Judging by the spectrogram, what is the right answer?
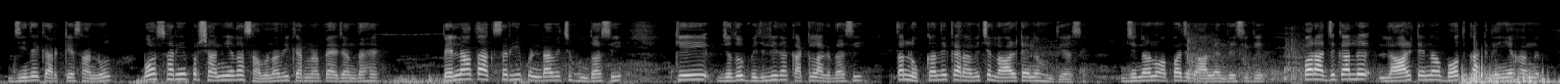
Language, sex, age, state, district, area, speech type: Punjabi, male, 18-30, Punjab, Muktsar, urban, spontaneous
